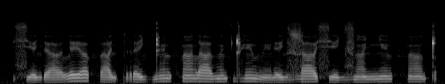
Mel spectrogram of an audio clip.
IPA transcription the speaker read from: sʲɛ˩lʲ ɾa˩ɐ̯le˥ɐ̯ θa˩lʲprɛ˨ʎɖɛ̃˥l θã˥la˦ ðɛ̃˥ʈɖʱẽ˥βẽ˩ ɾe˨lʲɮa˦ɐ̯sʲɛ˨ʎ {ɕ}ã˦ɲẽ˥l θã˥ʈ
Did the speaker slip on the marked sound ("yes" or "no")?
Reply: yes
